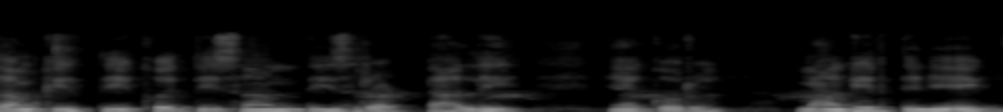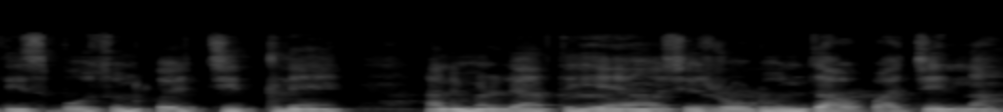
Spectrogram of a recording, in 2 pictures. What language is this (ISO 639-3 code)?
kok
